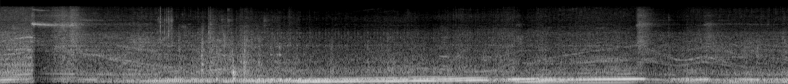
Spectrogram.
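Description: Suzuki Jimny trial vehicle's engine revving up and down under load, its pitch climbing for several seconds and then dropping off sharply about six seconds in before picking up again.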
